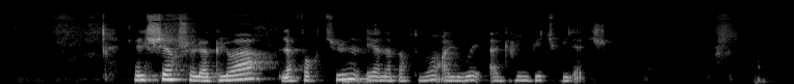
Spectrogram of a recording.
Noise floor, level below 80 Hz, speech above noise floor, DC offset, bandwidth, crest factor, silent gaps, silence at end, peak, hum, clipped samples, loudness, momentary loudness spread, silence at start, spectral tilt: -89 dBFS; -66 dBFS; 66 dB; under 0.1%; 11.5 kHz; 20 dB; none; 0.7 s; -6 dBFS; none; under 0.1%; -24 LUFS; 18 LU; 1 s; -5.5 dB/octave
